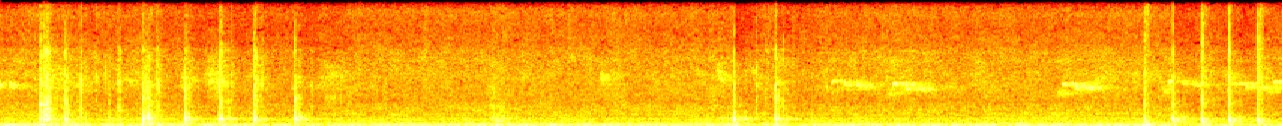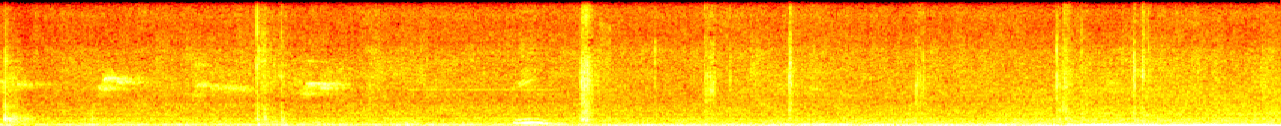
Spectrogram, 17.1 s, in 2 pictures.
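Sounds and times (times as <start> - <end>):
steady low hum: 0.0 - 17.0
small birds chirping: 3.8 - 12.4.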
